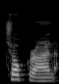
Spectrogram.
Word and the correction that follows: shukran: I say it incorrectly, probably. – Yeah, shukran.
